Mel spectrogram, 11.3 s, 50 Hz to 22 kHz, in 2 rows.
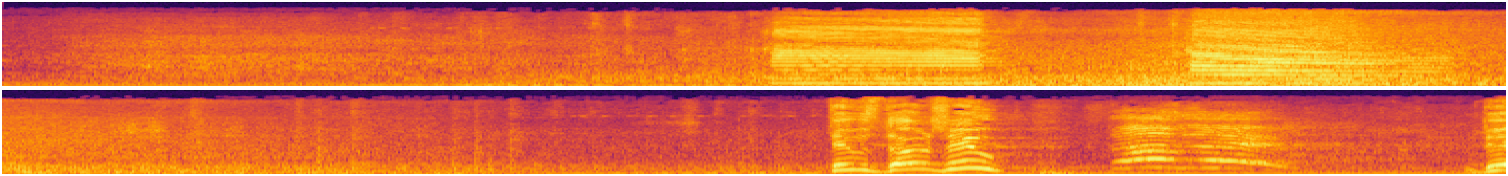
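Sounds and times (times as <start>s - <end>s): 
laughter: 0.0s - 4.2s, 9.4s - 11.2s
freight train horn blasts at an unguarded level crossing: 2.8s - 5.8s
speech: 9.0s - 9.5s.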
